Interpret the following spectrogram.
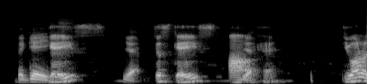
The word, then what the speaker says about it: Geez: How do I pronounce the title though? Is that Gaze? The Gaze. Or The Gaze. Gaze? Yeah. Just Gaze?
